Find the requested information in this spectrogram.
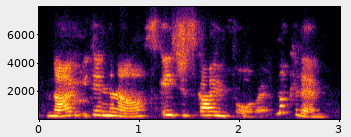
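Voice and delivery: ordinary talk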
